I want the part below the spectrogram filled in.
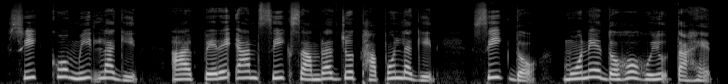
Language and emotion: Santali, neutral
